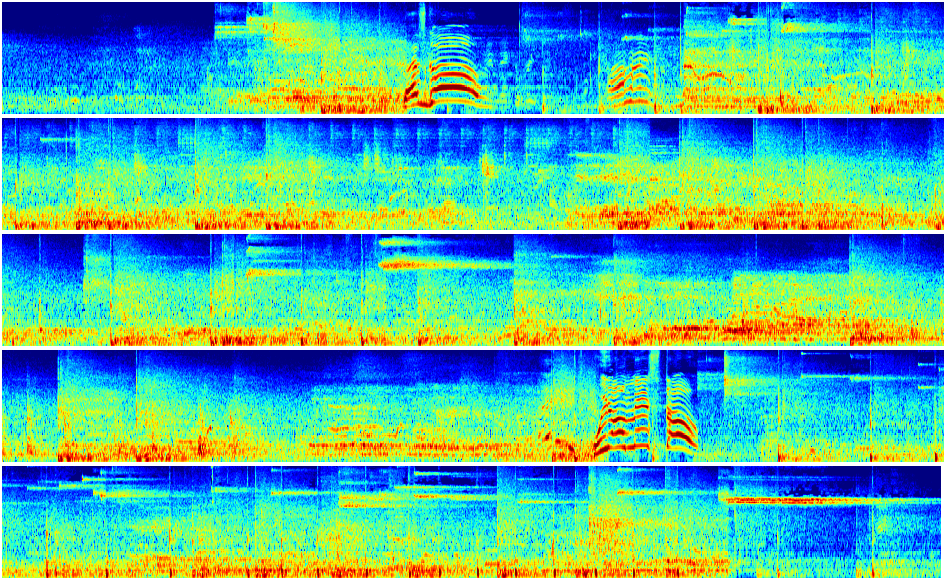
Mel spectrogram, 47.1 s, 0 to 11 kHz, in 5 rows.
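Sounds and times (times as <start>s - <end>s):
indistinct echoing voices: 0.0s - 45.3s.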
